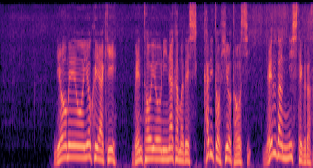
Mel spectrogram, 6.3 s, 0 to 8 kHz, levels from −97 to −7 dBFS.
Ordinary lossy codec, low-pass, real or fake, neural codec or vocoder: none; 7.2 kHz; real; none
